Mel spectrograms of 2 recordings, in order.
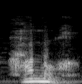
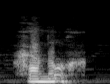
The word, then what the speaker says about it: Ханох: Правильно его имя на иврите будет звучать Ханох. И уверяю вас, мои дорогие, что вы никогда не пожалеете о том, что будете правильно произносить его достойное имя. Ханох.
